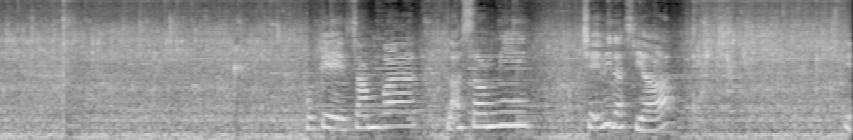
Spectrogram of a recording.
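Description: A thick sauce bubbles and simmers in a pot.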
